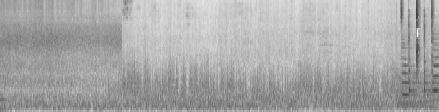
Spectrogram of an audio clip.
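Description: Small ocean waves washing onto a sandy beach, with wind buffeting the microphone. About two and a half seconds in, the hiss of the surf cuts off suddenly, leaving a lower wind rumble.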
